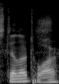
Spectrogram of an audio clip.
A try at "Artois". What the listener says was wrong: Stella Artois. Artois. No, it's Artois. Artois. You're putting an R at the end. There's no R at the end. Yeah, you said Artar.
